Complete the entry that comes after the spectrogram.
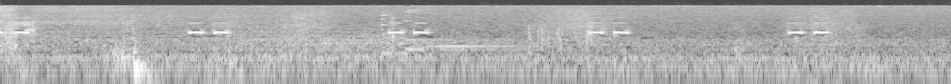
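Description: An electric car's start-button chime as the brake is pressed and the start button pushed: soft, high electronic beeps repeating about once a second, five in all, over a low steady interior hum, with a brief dull thump early on.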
